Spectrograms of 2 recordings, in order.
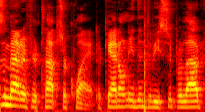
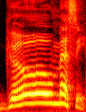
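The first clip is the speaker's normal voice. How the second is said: cheer; 6 semitones higher, 11 dB louder, much slower than usual. Shown as a demonstration. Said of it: "my cheering for Argentina".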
